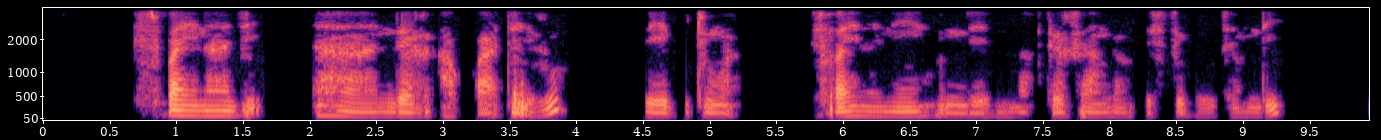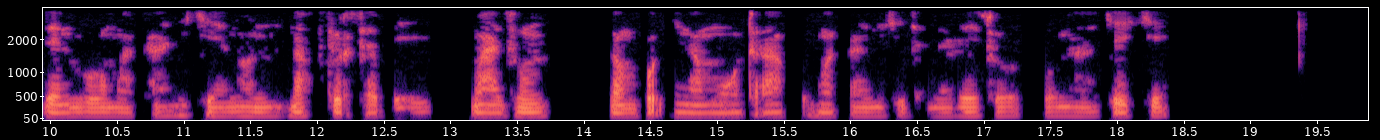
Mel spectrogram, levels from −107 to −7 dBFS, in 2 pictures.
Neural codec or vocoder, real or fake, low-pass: none; real; 3.6 kHz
